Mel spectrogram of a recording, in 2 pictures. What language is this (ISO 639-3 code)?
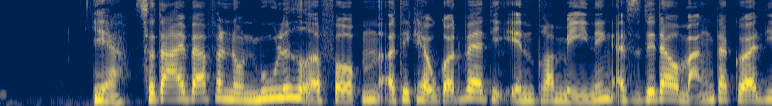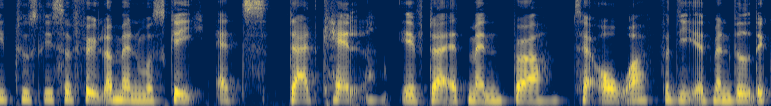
dan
